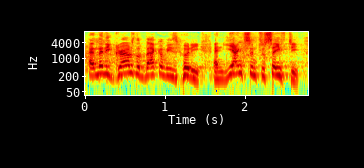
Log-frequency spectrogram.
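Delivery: normal talking voice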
